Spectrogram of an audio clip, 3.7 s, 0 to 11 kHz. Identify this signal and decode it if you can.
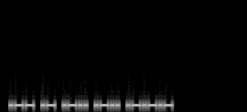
Morse code, heard as a keyed tone, about 30 wpm, 700 Hz. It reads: WALL.
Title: Sentences from Top 1600 Words 30wpm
